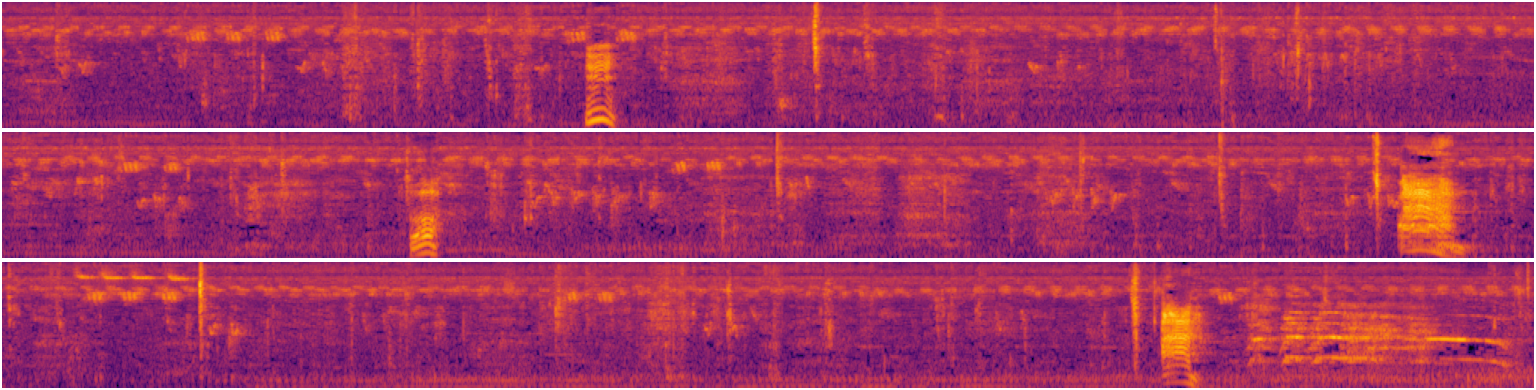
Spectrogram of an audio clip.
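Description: Insects chirring steadily throughout, with four short loud calls cutting in. The longest call comes about two-thirds of the way in and falls in pitch.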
